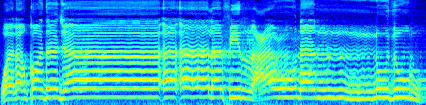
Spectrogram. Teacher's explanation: Tebal bunyi ra tu sebab huruf zal tu baris depan. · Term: bunyi tebal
